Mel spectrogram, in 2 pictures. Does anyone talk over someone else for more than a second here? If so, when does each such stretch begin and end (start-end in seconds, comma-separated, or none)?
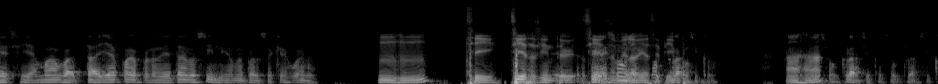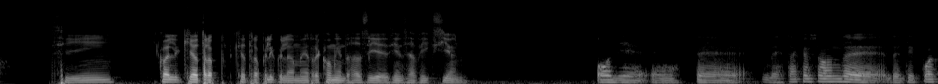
5.2-7.0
